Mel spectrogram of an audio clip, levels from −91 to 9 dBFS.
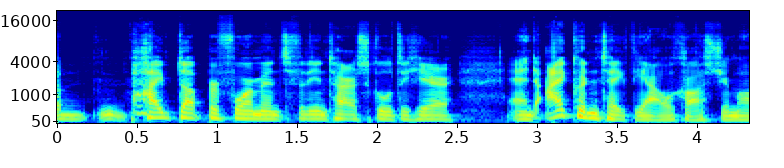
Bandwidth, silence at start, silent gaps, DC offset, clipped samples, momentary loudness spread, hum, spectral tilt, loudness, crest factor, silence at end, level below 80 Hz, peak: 16.5 kHz; 0 s; none; under 0.1%; under 0.1%; 8 LU; none; -4.5 dB/octave; -29 LUFS; 22 dB; 0 s; -62 dBFS; -8 dBFS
